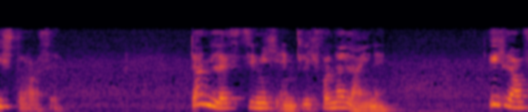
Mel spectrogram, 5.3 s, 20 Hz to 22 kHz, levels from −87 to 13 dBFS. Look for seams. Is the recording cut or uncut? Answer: uncut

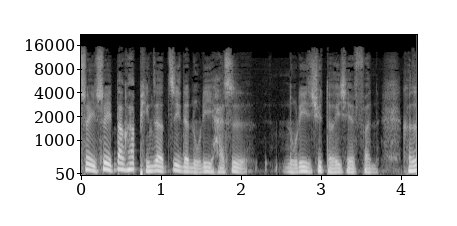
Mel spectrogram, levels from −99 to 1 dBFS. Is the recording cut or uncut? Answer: uncut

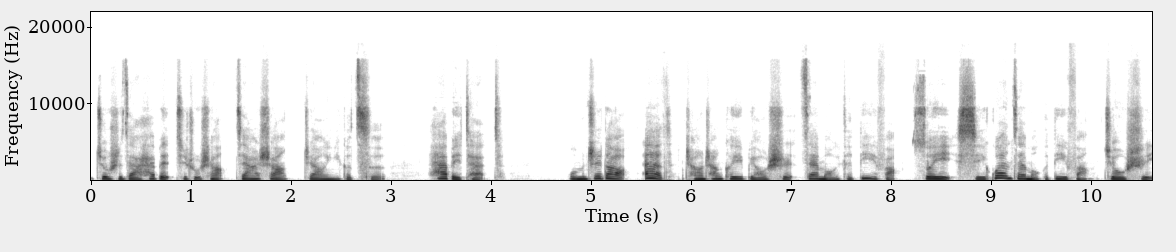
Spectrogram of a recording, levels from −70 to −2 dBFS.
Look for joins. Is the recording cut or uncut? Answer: cut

